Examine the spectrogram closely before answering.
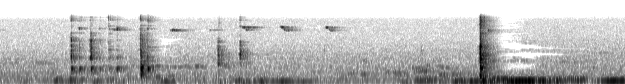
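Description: Computer keyboard keys tapped a few times, quietly and unevenly, then one louder key press about five seconds in: the Enter key running a terminal command.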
